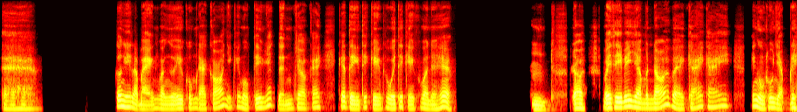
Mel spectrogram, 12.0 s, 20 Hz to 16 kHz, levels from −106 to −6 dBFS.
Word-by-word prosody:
À. 95 0 -4 1.1
Có 155 - +4
nghĩa 140 -2 +4
là 120 - +2
bạn 95 +2 -1
và 105 - 0
người 100 0 0
yêu 110 0 +2
cũng 110 +2 -5
đã 100 0 0
có 115 +8 -1
những 170 - -5
cái 140 - -6
mục 110 -5 -2
tiêu 120 +2 +1
nhất 170 +7 -3
định 100 +1 -2
cho 115 -2 -1
cái 130 +4 -4 0.2
cái 145 - +2
tiền 105 -5 +2
tiết 135 0 -4
kiệm, 100 -2 +1
cái 110 - -11
quỹ 105 - +4
tiết 140 +5 -2
kiệm 100 -2 -2
của 120 - -9
mình 105 -3 +1
rồi 100 0 -1
ha? 140 +1 +2 1.2
Ừm. 90 -3 -1 0.4
Rồi, 110 0 +4 0.3
vậy 110 +2 +6
thì 130 -1 +7
bây 150 +2 +5
giờ 130 -4 +5
mình 110 0 -1
nói 120 +13 +3
về 100 - 0
cái 120 +8 -2
cái 155 +2 -3 0.3
cái 160 - +1
nguồn 110 -5 +4
thu 130 - +2
nhập 105 -6 0
đi. 120 -3 +1
115 Hz, 235 wpm, -25 LUFS, 100-135 Hz, 1.2 s, thì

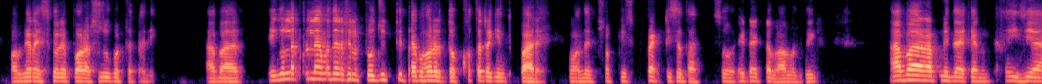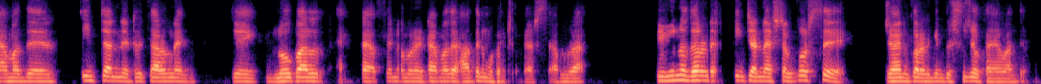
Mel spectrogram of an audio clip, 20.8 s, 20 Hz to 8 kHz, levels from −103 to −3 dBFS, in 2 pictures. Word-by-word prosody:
Organise 135 0 0
করে 140 -1 +2
পড়া 130 -1 +6
শুরু 140 0 -1
করতে 125 -2 -4
পারি। 120 - -13 0.6
আবার 125 0 +2 0.4
এগুলো 200 +5 +2
করলে 215 0 +2
আমাদের 205 -1 +2
আসলে 190 -1 -1
প্রযুক্তি 175 +2 0
ব্যবহারের 160 +1 +5
দক্ষতাটা 150 +2 0
কিন্তু 135 -1 -4
বাড়ে। 120 -2 +6 0.3
আমাদের 130 -1 -3
সবকিছু 140 -1 -8
প্র্যাকটিসে 140 -2 -1
থাকে। 115 +3 -4
সো - - -8 0.2
এটা 140 - -3
একটা - - 0
ভালো 115 0 0
দিক। 125 +1 -5 0.8
আবার 175 +1 +9
আপনি 160 0 -3
দেখেন 135 -1 +1 0.3
এইযে 145 0 -1 0.2
আমাদের 130 0 -1 0.5
ইন্টারনেটের 140 -3 -1
কারণে 135 0 +2 0.5
যে 130 - -1 0.3
গ্লোবাল 135 +1 +4 0.3
একটা 120 +3 -4 0.2
phenomenon 130 -1 -5
এটা 125 - -1
আমাদের 130 0 0
হাতের 135 +4 -2
মুখে 125 +1 -4
চলে - - -14
আসছে। - - -15
আমরা 120 +1 -3 0.8
বিভিন্ন 160 +3 +2
ধরনের 160 0 +5 0.2
ইন্টারন্যাশনাল 145 -1 +1
কোর্সে 165 -1 +1 0.6
জয়েন 135 0 +4
করার 135 -2 +3 0.3
সুযোগ 145 -2 -2
হয় 120 -1 -2
আমাদের। 115 -1 -7
135 Hz, 150 wpm, -24 LUFS, 130-155 Hz, 0.8 s, আবার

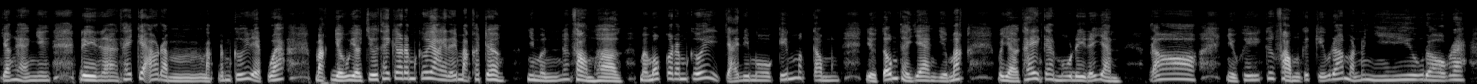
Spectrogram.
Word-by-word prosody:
Chẳng 190 +1 -1
hạn 185 -3 -2
như 190 0 -3 0.3
đi 200 -2 +8
ra 185 0 -2
thấy 240 0 -2
cái 265 +1 0
áo 230 - 0
đầm 155 -6 -1
mặc 145 - -2
đám 195 +2 -4
cưới 235 +3 0
đẹp - - +1
quá, 205 +5 +2 0.3
mặc - - +4
dù 190 -3 +4
giờ 185 -3 +6
chưa 225 +4 +4
thấy 265 +2 -1
cái 275 0 +1
đám 270 0 +3
cưới 280 +1 0
ai 225 -6 +2
để 195 - -1
mặc 240 - -1
hết 230 - -5
trơn, 225 -4 +4 0.2
nhưng 215 -3 0
mình, 175 0 -2
nó, 230 - -4
phòng 205 -7 +4
hờ, 165 -2 +4 0.2
mai 195 -3 0
mốt 240 +3 +1
có 265 - 0
đám 250 0 0
cưới 255 - 0
chạy - - -2
đi 195 - -2
mua 190 -2 -3
kiếm 230 +8 -2
mất 295 - -4
công, 195 -2 -3 0.4
vừa - - +3
tốn 235 - +3
thời 165 - -1
gian 185 -2 0
vừa 155 - 0
mắc, 230 +6 +2 0.3
bây 195 - +1
giờ 155 -4 +4
thấy 260 +2 +2
cái 240 -2 -3
mua 195 0 -2
đi 185 -1 +2
để 170 - 0
dành. 165 -8 -1 0.3
Đó, 240 -2 +1 0.3
nhiều 160 -3 -2
khi 205 +4 -3
cứ 275 - -4
phòng 175 -5 +2
cái 220 - -5
kiểu 175 +3 -4
đó 245 +3 0
mà 265 - -1
nó 200 +5 -5
nhiều 210 +1 -2
đồ 185 -4 0
ra, 210 +1 -1
205 Hz, 285 wpm, -21 LUFS, 185-235 Hz, 0.4 s, đi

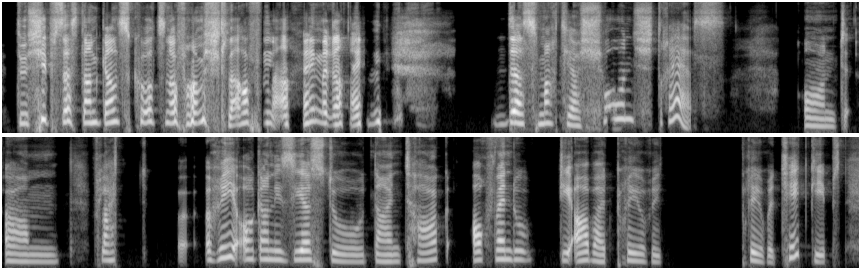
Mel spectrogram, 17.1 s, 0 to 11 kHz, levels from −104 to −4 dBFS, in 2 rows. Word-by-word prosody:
Du 250 - -1
schiebst 330 +4 +6
das 300 0 +4
dann 270 +1 +3
ganz 275 +3 +5
kurz 295 -2 0
noch 260 +2 +4
vorm 340 - +3
Schlafen 265 +2 +3 0.3
ein 300 -3 +3
rein. 225 -3 +6 1.3
Das 245 +2 +6
macht 260 +1 -4
ja 205 -2 -2
schon 360 - -2
Stress. - - -4 0.8
Und, 185 -3 -8
ähm, 175 -2 -10 0.3
vielleicht, 210 0 -8 0.6
äh, - - -15 0.2
reorganisierst 230 -5 -2
du 170 -3 -11
deinen 175 -1 -9
Tag, 205 +6 -8 0.2
auch 205 +1 -3
wenn 235 0 -1
du 220 -2 -12 0.3
die 200 - -1
Arbeit 195 -4 -4
Priori 180 -5 -12 0.8
Priorität 205 - -7
gibst. 170 -2 -9
220 Hz, 110 wpm, -20 LUFS, 185-265 Hz, 1.3 s, schiebst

